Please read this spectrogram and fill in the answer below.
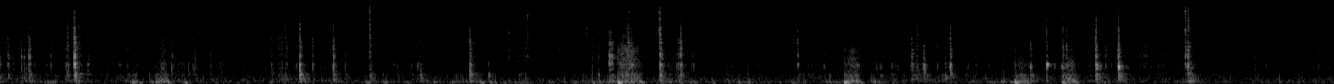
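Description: LEGO plastic pieces being handled and pressed into place: light clicks and taps at irregular intervals, with a couple of firmer knocks midway.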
